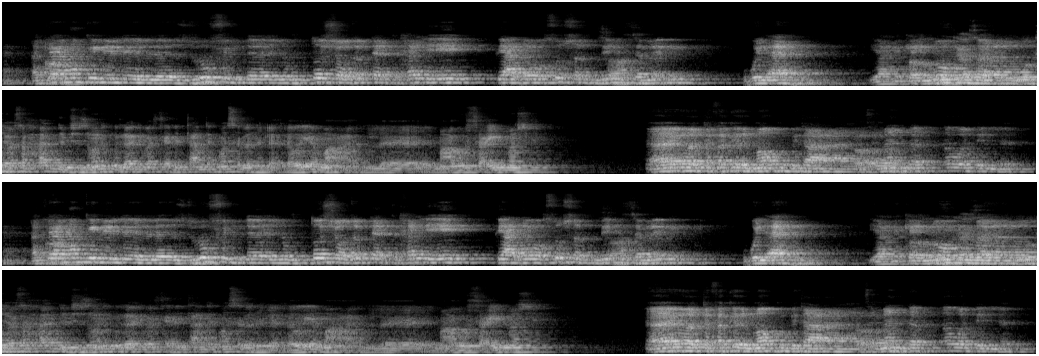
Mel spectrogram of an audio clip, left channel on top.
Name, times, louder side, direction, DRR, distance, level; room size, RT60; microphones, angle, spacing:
voice 1, 0.3-4.5 4.9-6.8 7.5-8.1 8.7-10.4 16.8-20.4, right 1 dB, 55° right, -3 dB, 0.7 m, -19 dB
voice 2, 9.1-15.7 18.9-19.4, left 1 dB, 90° left, 0 dB, 0.7 m, -24 dB
2.5 x 2.4 x 3.5 m, 1.2 s
head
